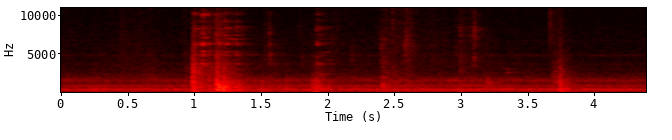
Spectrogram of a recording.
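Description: Light knocks and rustles of fresh produce being picked up and set down by hand, the loudest about a second in and a few smaller ones after, over a steady low hum.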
